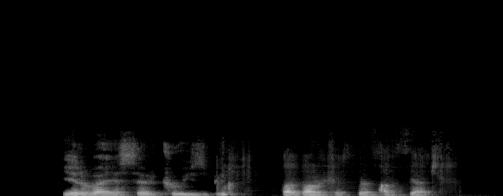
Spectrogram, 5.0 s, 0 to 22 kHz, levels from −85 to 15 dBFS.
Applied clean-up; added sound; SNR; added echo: neural mask model DeepFilterNet 3.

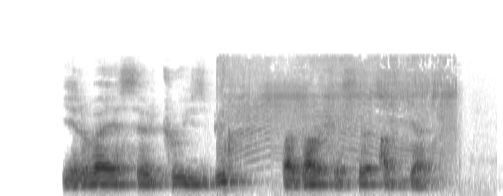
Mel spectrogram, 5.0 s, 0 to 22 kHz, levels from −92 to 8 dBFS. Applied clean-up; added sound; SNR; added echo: none; Fart; 19 dB; reverberation time 0.6 s.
